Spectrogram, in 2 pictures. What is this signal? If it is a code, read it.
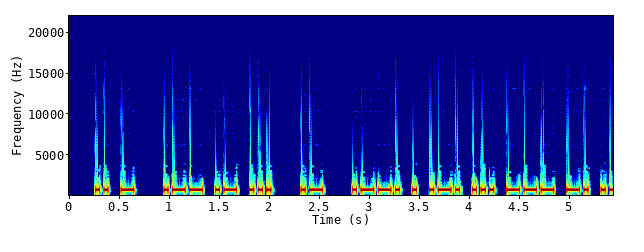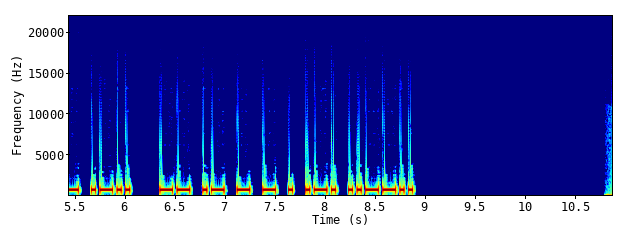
Morse code, heard as a keyed tone, about 28 wpm, 700 Hz. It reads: IT WAS A PERSONAL MATTER?
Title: Sentences from Top 1000 Words - Review Part 4 - 28wpm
